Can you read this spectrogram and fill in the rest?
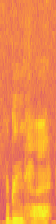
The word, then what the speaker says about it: Bruja: Okay, I'm 100% certain that's pronounced Bruja. Because it's the Spanish Bruja. – Word for witch.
